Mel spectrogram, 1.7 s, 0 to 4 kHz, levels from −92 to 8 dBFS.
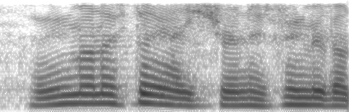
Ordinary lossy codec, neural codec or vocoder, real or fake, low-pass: none; autoencoder, 22.05 kHz, a latent of 192 numbers a frame, VITS, trained on one speaker; fake; 3.6 kHz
